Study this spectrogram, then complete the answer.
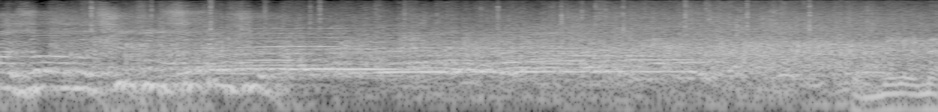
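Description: Crowd at an MMA fight applauding and cheering as two fighters battle for a submission, loud and sustained, with an announcer's voice and shouts carried over the noise.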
